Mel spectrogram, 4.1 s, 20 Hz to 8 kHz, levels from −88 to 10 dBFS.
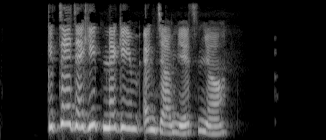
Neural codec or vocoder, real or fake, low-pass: none; real; 7.2 kHz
